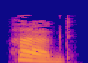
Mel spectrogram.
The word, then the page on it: hugged: British English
